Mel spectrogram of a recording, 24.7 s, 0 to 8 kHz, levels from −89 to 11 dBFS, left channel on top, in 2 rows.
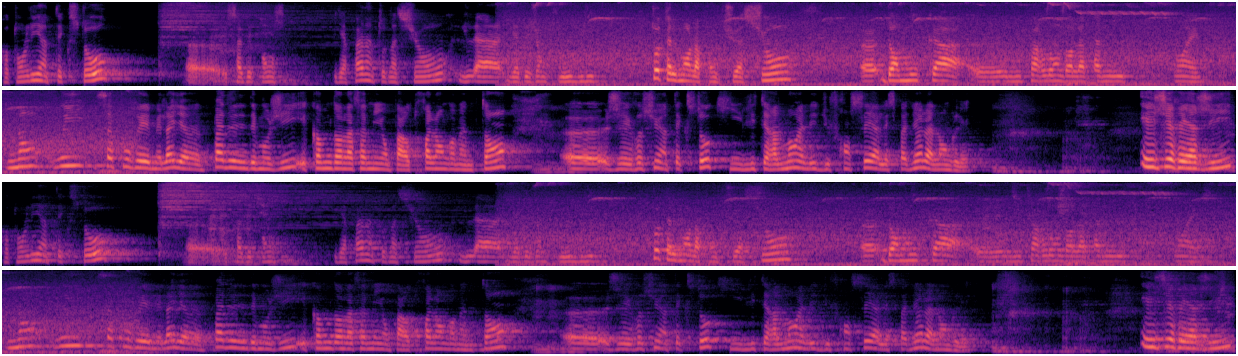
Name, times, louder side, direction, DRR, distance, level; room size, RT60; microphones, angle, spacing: voice 1, 0.0-1.1 1.8-2.7 3.3-6.0 6.5-8.2 8.6-11.2 11.7-12.0 12.4-17.4 17.9-22.0 23.7-24.6, left 6 dB, 90° left, 15 dB, 0.4 m, -25 dB
sound 1, 1.6-5.0, right 6 dB, 25° right, 0.8 m, -47 dB
voice 2, 1.8-2.9 9.8-12.3 17.6-17.9 22.2-24.0 24.3-24.6, right 1 dB, 80° right, -1 dB, 3.1 m, -45 dB
Bird, 4.9-13.7, left 3 dB, 25° left, 0.9 m, -37 dB
16.5 x 10.5 x 5.8 m, 1.2 s
head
